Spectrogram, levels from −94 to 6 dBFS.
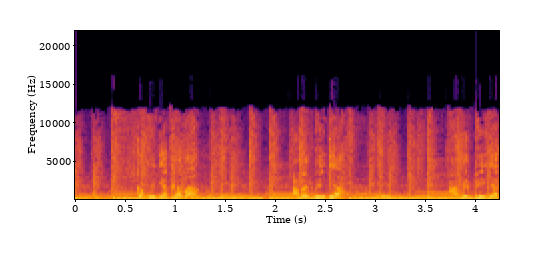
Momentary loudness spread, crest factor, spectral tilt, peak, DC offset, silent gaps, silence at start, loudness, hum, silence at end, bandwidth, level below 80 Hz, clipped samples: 3 LU; 10 dB; -5 dB/octave; 0 dBFS; under 0.1%; none; 0 s; -12 LUFS; none; 0 s; 12 kHz; -12 dBFS; under 0.1%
